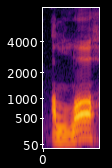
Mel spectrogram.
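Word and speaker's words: الله: দেখুন, এটা ঠিক যে আরবি উচ্চারণের যে রীতি, সে রীতি অনুপাতে আল্লাহ এই শব্দটার আগে যখন জবর বা পেশ থাকবে তখন সেটা একটু মোটা হবে, মুখটা হালকা গোল হয়ে আসবে, আর না হলে সেটা হবে সাধারণ স্বাভাবিক, যেটাকে বারিক বলা হয়।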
